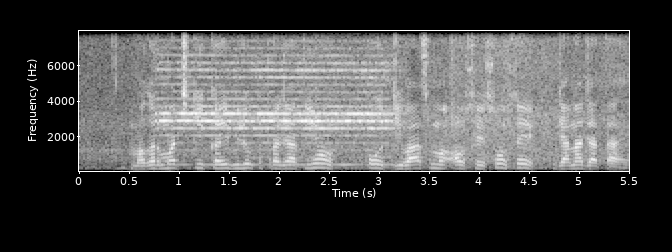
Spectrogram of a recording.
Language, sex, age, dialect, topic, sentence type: Hindi, male, 31-35, Kanauji Braj Bhasha, agriculture, statement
